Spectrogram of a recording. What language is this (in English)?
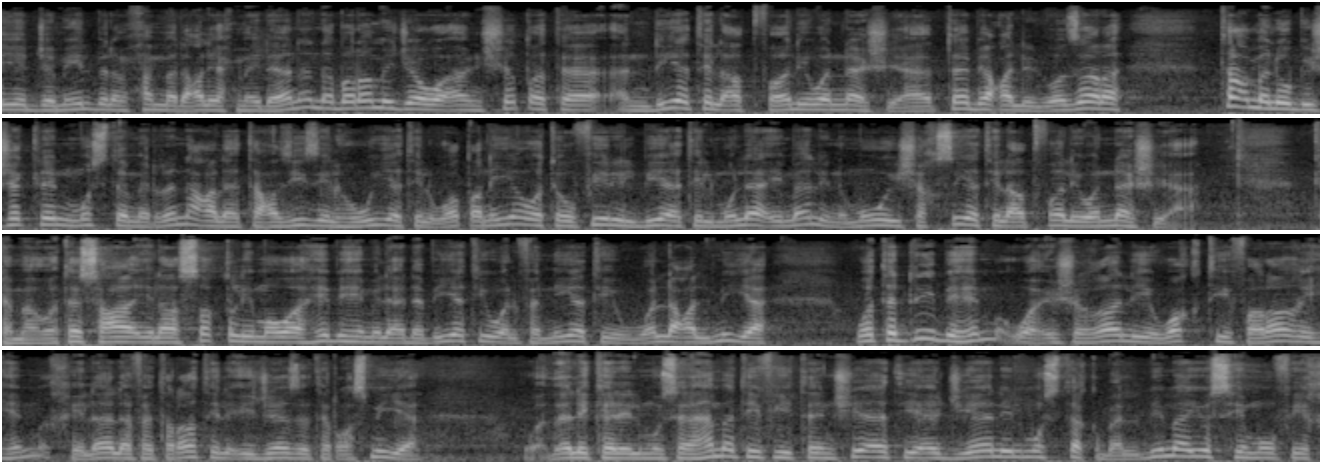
Arabic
